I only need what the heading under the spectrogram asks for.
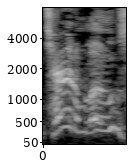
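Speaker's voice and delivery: acted, very high, shrill country-accent holler. Recalling going into town and having fun with a phrase, retelling screaming in town. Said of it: "we were screaming".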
